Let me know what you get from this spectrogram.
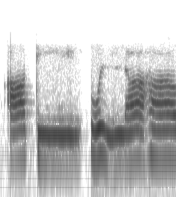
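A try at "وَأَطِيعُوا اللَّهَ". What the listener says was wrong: लाम को मोटा करें। व अतीउल्लाह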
